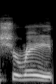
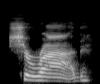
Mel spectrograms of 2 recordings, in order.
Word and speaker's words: charade: she's like fashion ad she wanted to use the word charade and this is what she said sherad well I'm sorry if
